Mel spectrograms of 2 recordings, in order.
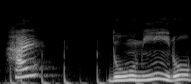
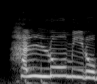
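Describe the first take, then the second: First: There is a break after the first syllable. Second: The syllables run together without a break. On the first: The speaker calls it right. "음을 끊어서 읽는 거예요" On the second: The speaker calls it wrong. "할놈이로 발음하는 게 아니라"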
